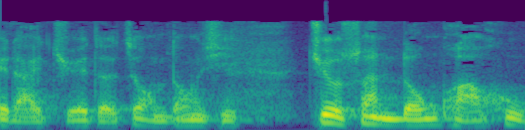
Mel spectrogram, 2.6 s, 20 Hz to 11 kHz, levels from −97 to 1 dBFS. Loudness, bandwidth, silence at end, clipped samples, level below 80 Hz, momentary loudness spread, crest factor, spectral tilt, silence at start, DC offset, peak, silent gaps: -17 LUFS; 7 kHz; 0 s; under 0.1%; -64 dBFS; 12 LU; 16 dB; -5.5 dB/octave; 0 s; under 0.1%; 0 dBFS; none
